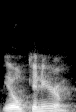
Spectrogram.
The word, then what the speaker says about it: Knierim: Knierim. Yeah. Yeah, you don't. Knierim, hardly knew him.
